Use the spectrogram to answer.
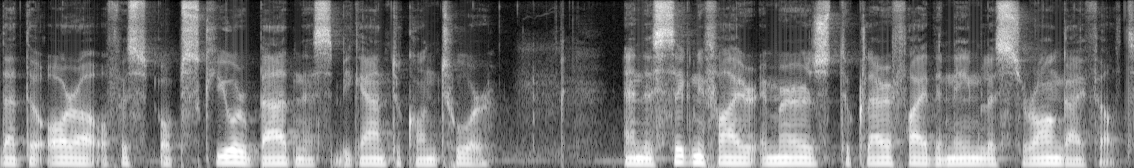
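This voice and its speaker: Amid noticeable background noise, a man speaks at a moderate pace with a fairly low pitch and monotone, flat intonation. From Jordan (Palestinian, raised in Amman). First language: Arabic. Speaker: psychiatrist. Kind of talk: reading aloud of own essay.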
